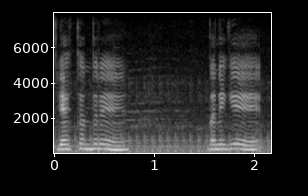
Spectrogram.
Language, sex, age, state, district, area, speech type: Kannada, female, 18-30, Karnataka, Chikkaballapur, rural, spontaneous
